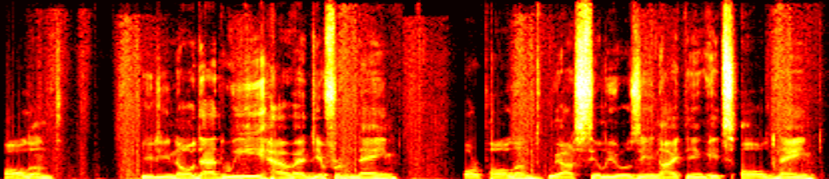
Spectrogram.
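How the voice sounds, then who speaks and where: A Turkish game streamer with a heavy accent chats with viewers while playing, answering them in halting English as he hunts for words. He speaks slowly and evenly in a mid-range voice, his tone flat and mellow, with faint noise humming underneath.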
